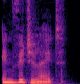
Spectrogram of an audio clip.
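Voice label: "invigilate", British English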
